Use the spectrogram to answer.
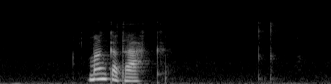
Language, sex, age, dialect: Faroese, female, 36-60, Suðurstreymoy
